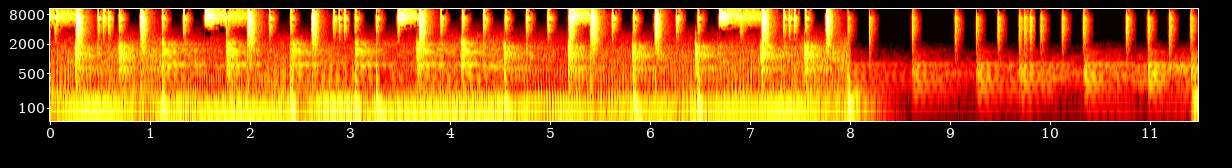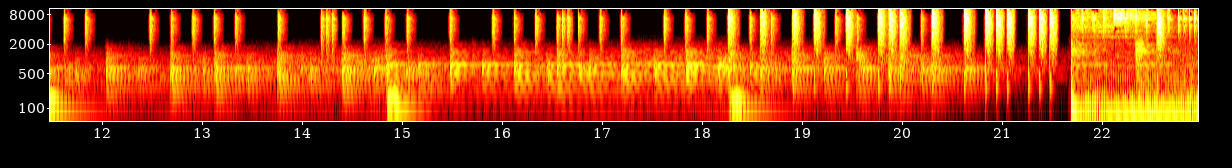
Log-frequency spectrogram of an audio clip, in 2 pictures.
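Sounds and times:
percussion: 0.0s - 8.4s, 9.0s - 15.2s, 15.9s - 22.9s
bass: 0.0s - 8.6s, 11.4s - 11.8s, 14.8s - 15.2s, 18.2s - 18.7s, 21.7s - 22.9s.

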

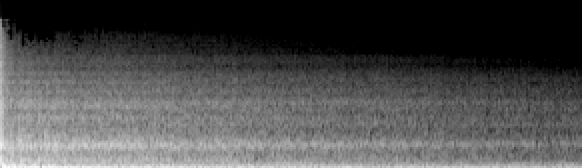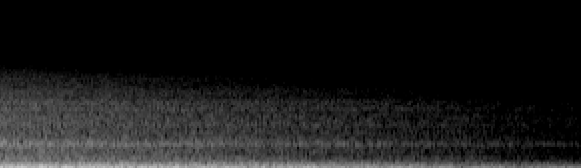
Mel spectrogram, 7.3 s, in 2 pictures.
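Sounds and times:
quantum space hit: 0.0s - 5.0s.

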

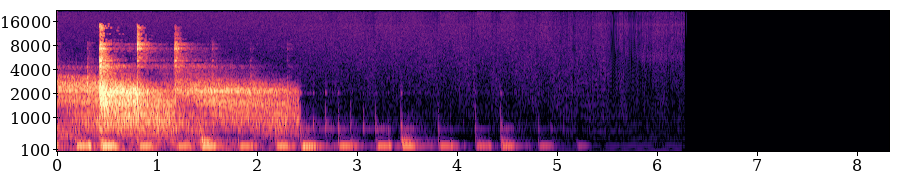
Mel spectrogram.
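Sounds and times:
percussion: 0.0s - 3.6s.

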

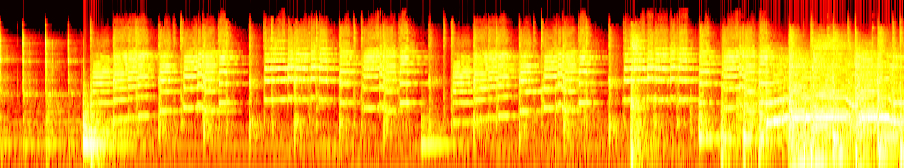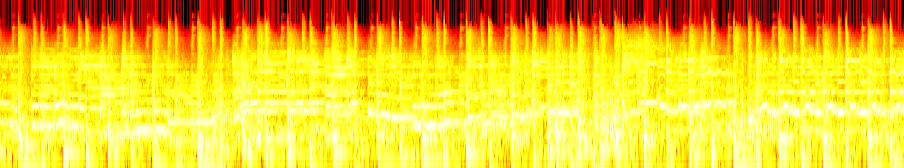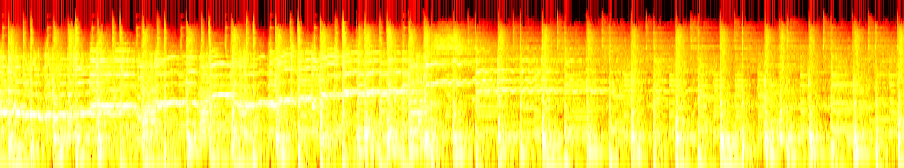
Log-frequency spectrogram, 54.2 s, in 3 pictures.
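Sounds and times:
instrumental music: 0.0s - 54.2s.

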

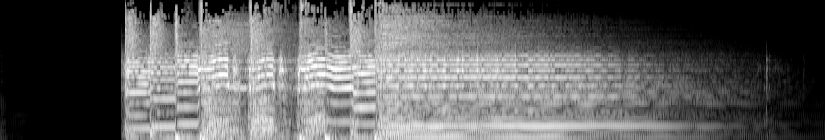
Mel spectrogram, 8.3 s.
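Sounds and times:
1970s rock music: 1.2s - 7.6s.

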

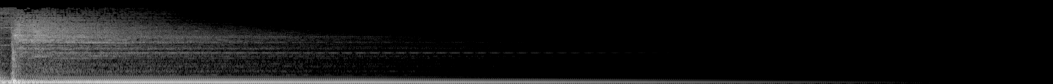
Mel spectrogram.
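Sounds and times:
drums: 0.0s - 5.0s
bass: 0.0s - 9.5s.

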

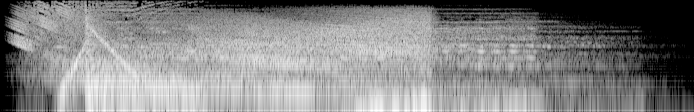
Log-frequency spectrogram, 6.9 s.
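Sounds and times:
descending tone shift: 0.5s - 5.8s.

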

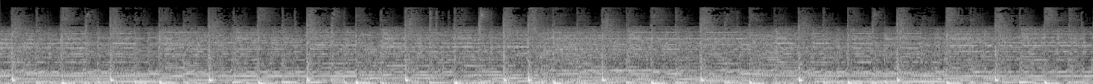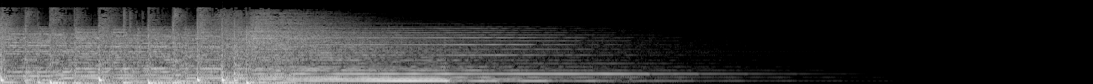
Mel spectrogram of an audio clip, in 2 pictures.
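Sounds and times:
synth arpeggiator: 0.0s - 16.1s.

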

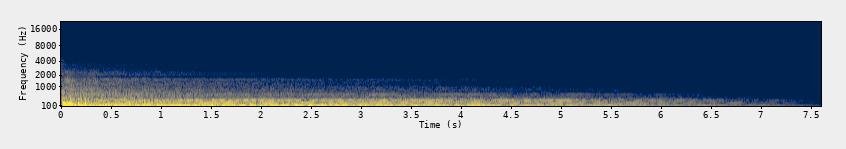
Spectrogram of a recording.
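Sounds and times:
tonal netherworld hit: 0.0s - 4.7s.

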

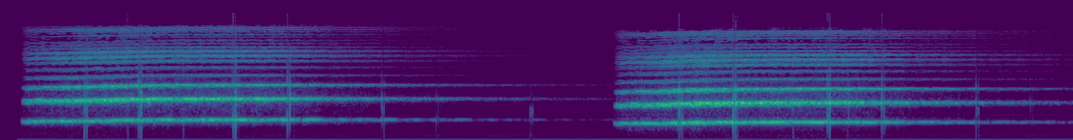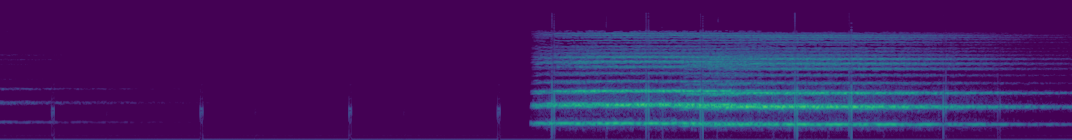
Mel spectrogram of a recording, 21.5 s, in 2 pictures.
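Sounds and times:
evil children's choir: 0.2s - 5.4s, 6.1s - 11.5s, 16.0s - 21.4s.

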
